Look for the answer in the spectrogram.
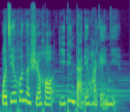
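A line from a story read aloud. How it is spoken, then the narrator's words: Smiling, cheerful. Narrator (Chinese): 你的同桌 笑着跟你说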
